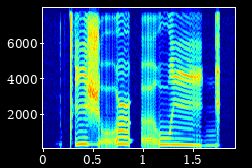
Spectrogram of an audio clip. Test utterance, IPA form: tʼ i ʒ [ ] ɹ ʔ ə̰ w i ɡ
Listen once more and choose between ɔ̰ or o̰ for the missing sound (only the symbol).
o̰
